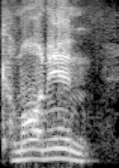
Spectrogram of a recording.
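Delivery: loud, high-pitched yell. Voicing a soldier calling others in through the front door: yelling. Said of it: "walks back out halfway out the front door and yells".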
